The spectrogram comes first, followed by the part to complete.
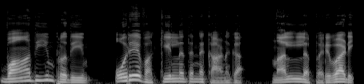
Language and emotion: Malayalam, disgusted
